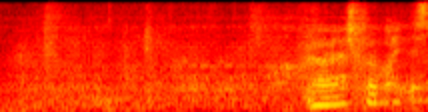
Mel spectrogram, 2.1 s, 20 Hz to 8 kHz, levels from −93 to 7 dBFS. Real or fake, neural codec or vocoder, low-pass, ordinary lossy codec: fake; codec, 16 kHz in and 24 kHz out, 0.6 kbps, FocalCodec, streaming, 2048 codes; 7.2 kHz; none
